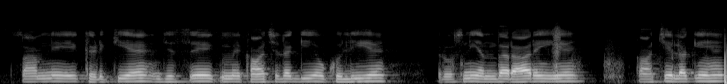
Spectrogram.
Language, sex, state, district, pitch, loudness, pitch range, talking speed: Hindi, male, Chhattisgarh, Raigarh, 135 Hz, -21 LUFS, 130-140 Hz, 180 wpm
